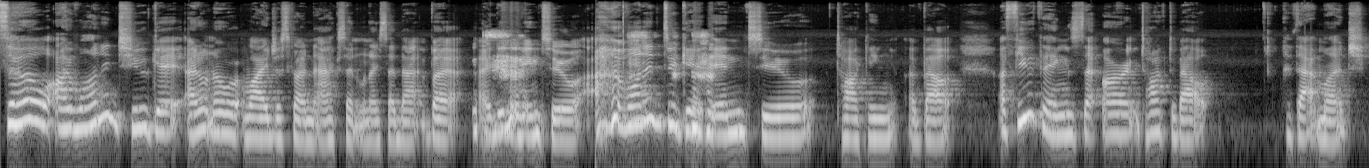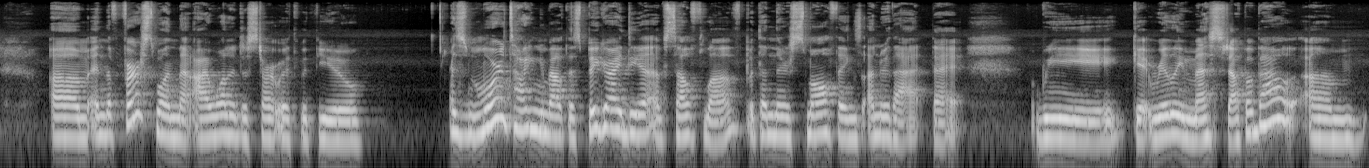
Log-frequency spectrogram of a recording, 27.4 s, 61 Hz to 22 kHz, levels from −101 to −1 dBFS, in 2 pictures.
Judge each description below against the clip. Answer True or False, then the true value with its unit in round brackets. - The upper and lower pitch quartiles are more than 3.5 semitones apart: True (4.2 semitones)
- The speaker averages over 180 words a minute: False (170 wpm)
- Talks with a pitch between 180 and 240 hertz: True (185 Hz)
